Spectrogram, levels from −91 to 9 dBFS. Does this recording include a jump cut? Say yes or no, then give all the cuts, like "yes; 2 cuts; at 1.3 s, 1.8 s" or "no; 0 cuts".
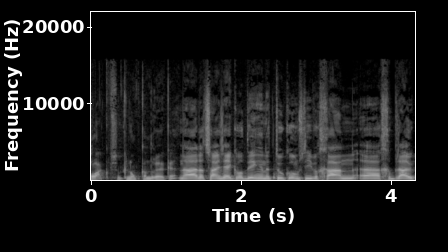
no; 0 cuts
